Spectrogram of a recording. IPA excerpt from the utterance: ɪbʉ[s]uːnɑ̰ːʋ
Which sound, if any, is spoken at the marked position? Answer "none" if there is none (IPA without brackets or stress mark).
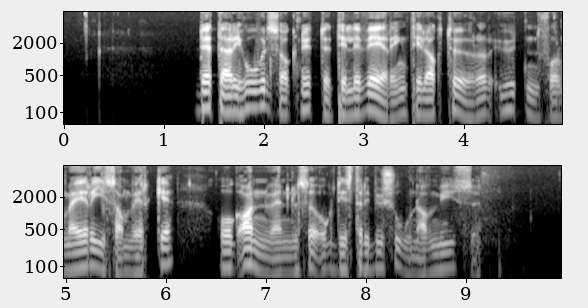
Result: ʃ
